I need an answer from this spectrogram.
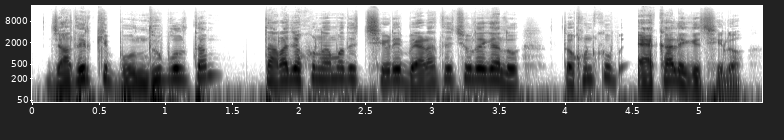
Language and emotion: Bengali, sad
